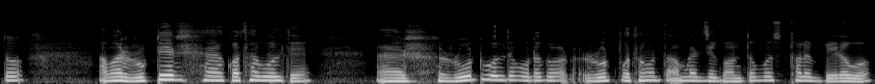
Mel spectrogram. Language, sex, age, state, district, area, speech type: Bengali, male, 18-30, West Bengal, Murshidabad, urban, spontaneous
